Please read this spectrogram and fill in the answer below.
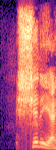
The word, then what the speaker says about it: Schiti: S-C-H-I-T-I. Shitty, I think, is the way that's pronounced.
